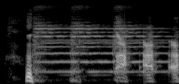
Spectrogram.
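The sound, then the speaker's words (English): A bell is struck once and rings on with a steady, shimmering metallic tone and bright overtones, while voices talk in short bursts over the fading ring. “I'll give myself the stinking bell.”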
